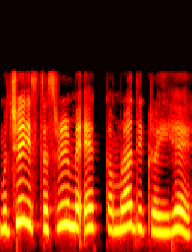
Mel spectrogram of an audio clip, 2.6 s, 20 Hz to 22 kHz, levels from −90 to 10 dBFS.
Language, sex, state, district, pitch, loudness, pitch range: Hindi, female, Arunachal Pradesh, Longding, 300 Hz, -12 LUFS, 285-325 Hz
